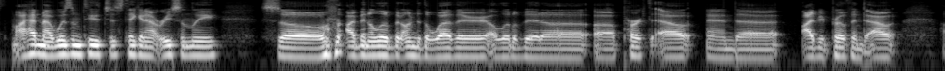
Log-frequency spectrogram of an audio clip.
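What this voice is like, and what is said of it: Tired, dejected-sounding voice. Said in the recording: “my voice is so dejected sounding like this, and I'm tired”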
